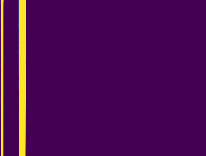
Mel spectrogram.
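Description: Near silence: the audio is all but muted, with only a barely audible faint blip about a quarter second in.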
